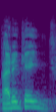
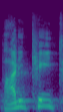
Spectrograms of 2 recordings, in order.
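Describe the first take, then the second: First: The word is said with an English accent. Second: The word is said with a Korean accent. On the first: "영어로 발음하면 바리케이트 이렇게 돼야 돼요" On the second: "한국말로 하면 바리케이트 이러잖아요"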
